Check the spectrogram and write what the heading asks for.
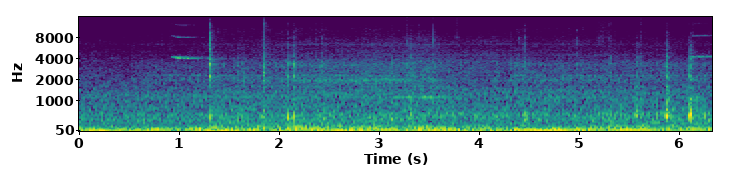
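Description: Faint, scattered clicks of a screwdriver working the screws of a terminal block on a switch-mode power supply board, over a steady low rumble of background noise.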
